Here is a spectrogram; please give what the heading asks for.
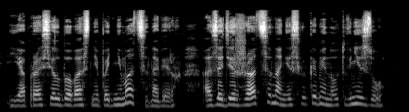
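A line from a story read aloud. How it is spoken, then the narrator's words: Mumbled. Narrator (Russian): пробормотал комиссар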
